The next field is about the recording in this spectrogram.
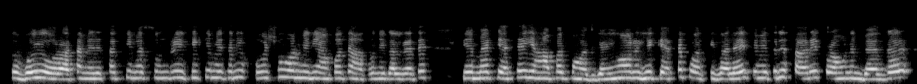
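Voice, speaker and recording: A woman's voice: high-pitched, no echo, lo-fi sound. A Pakistani woman speaking as an interview guest in an enthusiastic, motivational testimonial style, emphatic and repeating phrases for effect. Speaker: interview guest, direct-sales leader.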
